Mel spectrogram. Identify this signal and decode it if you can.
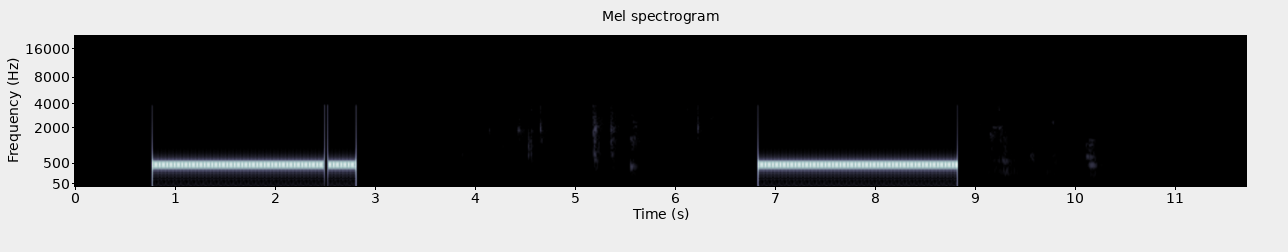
Ringback tone (North America), 440 + 480 Hz.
